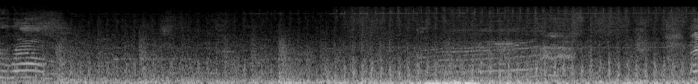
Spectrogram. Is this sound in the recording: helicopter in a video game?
yes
